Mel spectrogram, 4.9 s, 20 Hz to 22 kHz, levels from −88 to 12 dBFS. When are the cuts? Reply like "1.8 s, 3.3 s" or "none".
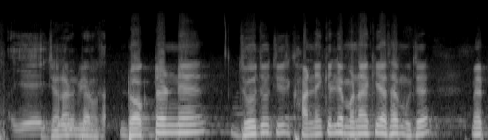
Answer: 1.0 s

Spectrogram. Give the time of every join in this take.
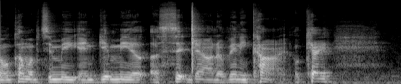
none

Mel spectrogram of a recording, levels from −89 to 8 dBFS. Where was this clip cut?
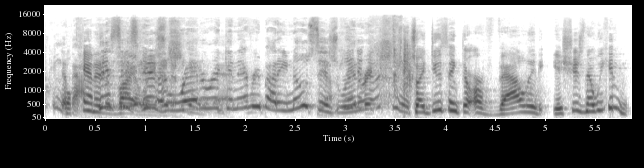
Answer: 3.5 s

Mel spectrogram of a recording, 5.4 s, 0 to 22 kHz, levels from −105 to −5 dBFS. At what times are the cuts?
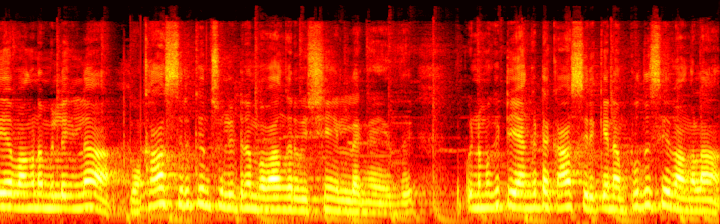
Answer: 1.0 s

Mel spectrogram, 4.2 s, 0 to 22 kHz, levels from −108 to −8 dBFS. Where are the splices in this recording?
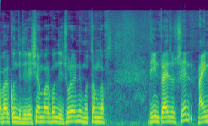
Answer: none

